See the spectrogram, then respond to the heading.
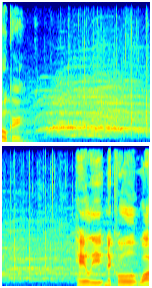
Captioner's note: cheering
